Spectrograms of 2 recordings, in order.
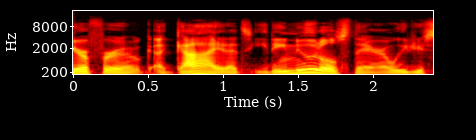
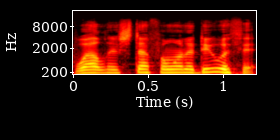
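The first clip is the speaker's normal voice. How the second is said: put-on high, quick kid voice. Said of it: "He's like".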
